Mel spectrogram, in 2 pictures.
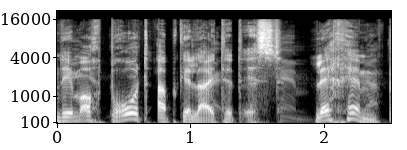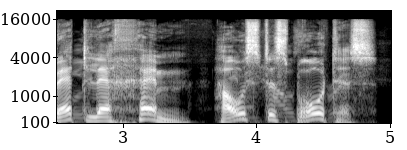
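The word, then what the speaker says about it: לחם: Es wird genau gleich geschrieben. Lechem. Lacham. Es wird nur anders ausgesprochen.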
